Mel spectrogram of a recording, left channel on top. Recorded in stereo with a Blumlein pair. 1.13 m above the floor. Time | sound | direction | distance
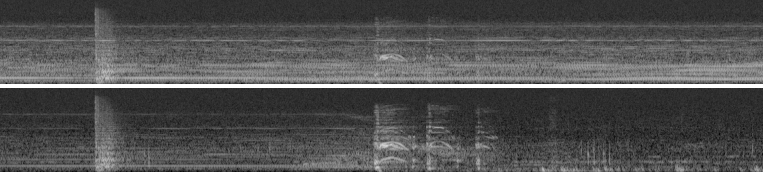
0.9 | a gunshot | straight ahead | ?
3.7 | a cough | 20° right | ?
